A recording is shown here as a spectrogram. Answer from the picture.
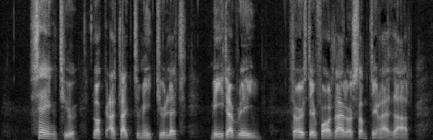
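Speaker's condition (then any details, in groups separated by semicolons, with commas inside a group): Motor neuron disease; wheelchair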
